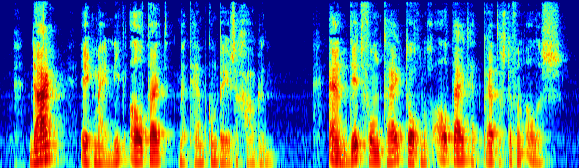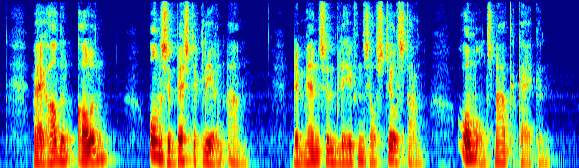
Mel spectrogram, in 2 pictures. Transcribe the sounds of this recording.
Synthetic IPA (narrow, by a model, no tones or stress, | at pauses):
daːr | ɪkmɛjnitɑlˠtɛjtmɛthɛmkɔnbejzəχhʌwdən | ɛndɪtfɔntɦɛjtɔχnɔχɑlˠtɛjtɦət̚prɛtəχstəvɑnɑ̰ləs | ʋɛjɦɑdənɑlən | ɔnzəbɛstəklɪːrənaːn | dəmɛnsənblejvənzɛlˠfstɪlˠstaːn | ɔmɔ̰nsnaːtə̥kɛjkən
